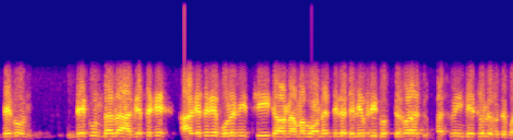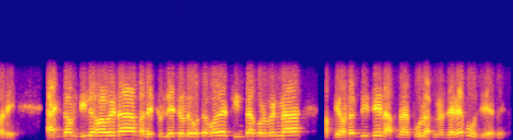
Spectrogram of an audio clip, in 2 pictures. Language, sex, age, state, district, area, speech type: Bengali, male, 30-45, West Bengal, Paschim Bardhaman, urban, conversation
